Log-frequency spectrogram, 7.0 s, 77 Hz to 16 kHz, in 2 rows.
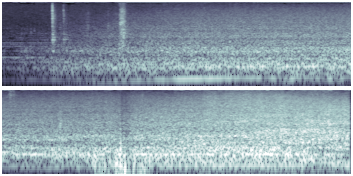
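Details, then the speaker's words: Fedders 10k BTU air conditioner, reassembled without side panels after cleaning and oiling the fan motor, running on low fan: a steady airy rush builds then holds with no scraping or squeal; fan runs normally with good airflow through the condenser. "Got it all put back together aside from the side panels. Started up on low fan."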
